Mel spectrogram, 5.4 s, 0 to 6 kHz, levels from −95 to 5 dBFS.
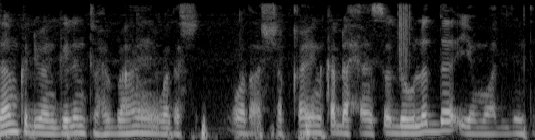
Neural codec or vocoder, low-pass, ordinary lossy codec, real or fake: none; 5.4 kHz; Opus, 64 kbps; real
